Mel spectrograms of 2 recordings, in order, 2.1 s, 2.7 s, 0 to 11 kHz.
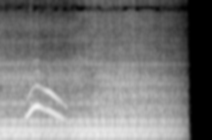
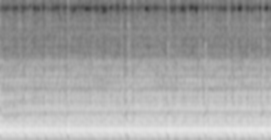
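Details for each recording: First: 27-year-old Arctic Cat Mountain Cat two-stroke snowmobile after being cleaned out while chasing a fuel-delivery misfire; steady, even two-stroke drone with no stumbling or misfire before it cuts out; normal running. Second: 27-year-old Arctic Cat Mountain Cat snowmobile, two-stroke twin, new plug and replaced ignition coil, owner suspects fuel delivery: lumpy uneven idle, revs dropping off, only one cylinder firing, other dead and wet with fuel; misfire.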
